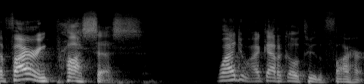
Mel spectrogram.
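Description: The recording is very clean, and the background is silent. In it, a man speaks at a fairly slow pace. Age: 60s. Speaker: guest preacher. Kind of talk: sermon.

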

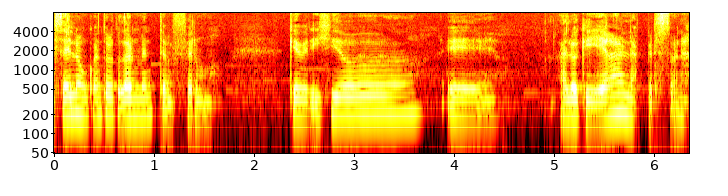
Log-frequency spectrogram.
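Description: The speaker has a Chilean accent. The delivery is fairly slow, with long pauses that come often. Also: woman. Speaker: podcast host. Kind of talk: casual chat. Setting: bedroom at home.

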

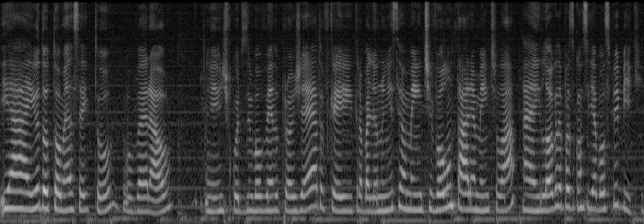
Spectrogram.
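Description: With music in the background, a woman talks at a fairly quick pace in a fairly high pitch, keeping her intonation fairly even. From Pará, Brazil (Igarapé-Açu). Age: 20s. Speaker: biology student. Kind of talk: podcast interview.

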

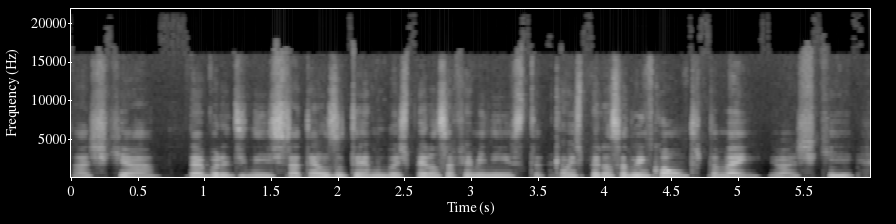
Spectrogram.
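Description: A woman races along at a very fast pace with hardly any pauses. Her voice is fairly low, with a dark, mellow tone and fairly even intonation. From Pernambuco, Brazil. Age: 30s. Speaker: psychologist and researcher. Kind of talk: interview conversation.

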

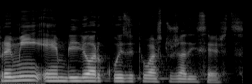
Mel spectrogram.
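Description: Speech comes at a very fast pace in a European Portuguese accent with ordinary pitch variation. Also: man. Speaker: culture podcast co-host. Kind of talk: casual chat.

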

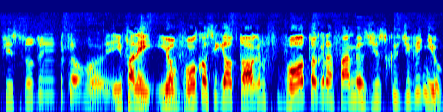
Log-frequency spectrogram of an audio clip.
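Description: A man speaks with lively intonation at a fairly quick pace. Music plays in the background. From Porto Velho, Brazil. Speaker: listener guest. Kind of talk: casual chat.

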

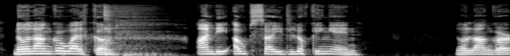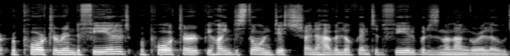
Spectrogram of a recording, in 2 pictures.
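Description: In a Cork accent, a man talks at a fairly quick pace with a fairly high pitch, ordinary pitch variation, and a bright, sharp, animated tone, recorded very cleanly against a silent background with a dry, close sound and no echo. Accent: Cork Irish. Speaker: podcast host and football fan. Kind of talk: casual chat podcast. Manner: joking, animated.

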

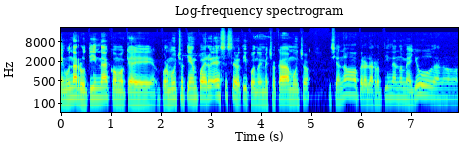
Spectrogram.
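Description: A man with a Peruvian accent speaks in a fairly high pitch with a dark, mellow tone, ordinary pitch variation and a moderate pace. The quiet background has a dry, close sound with no echo. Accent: Peruvian Spanish (Lima). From Peru, Lima. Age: 20s. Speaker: photographer and church video volunteer. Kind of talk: casual interview.

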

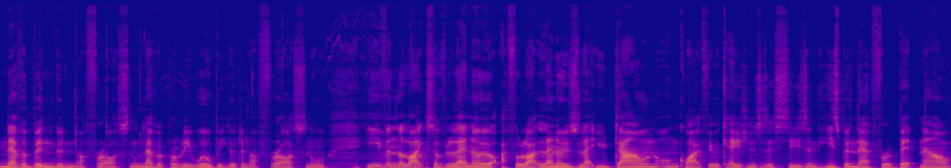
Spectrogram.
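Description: A man with a fairly low voice talks at a very fast pace with hardly any pauses and fairly even intonation. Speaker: football podcast co-host. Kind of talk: casual chat. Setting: studio.

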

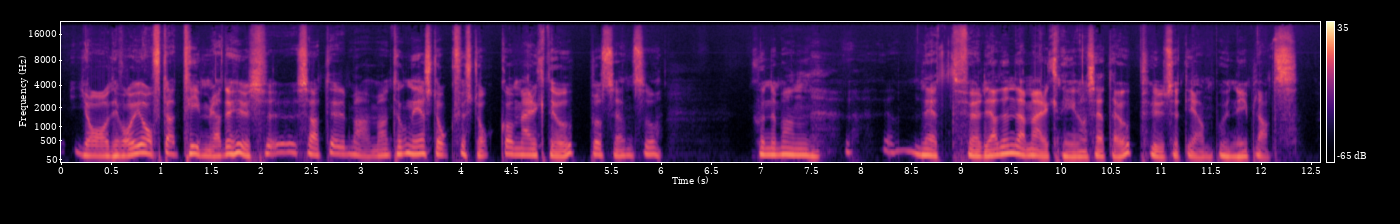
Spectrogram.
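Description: A man speaks at a fairly slow pace in a medium pitch with a dark, mellow tone. His voice is somewhat breathy, with lively intonation and very even loudness. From Stockholm archipelago, summers since childhood. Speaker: islander interviewee. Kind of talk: casual interview chat. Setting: outdoors on a terrace. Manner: halting, with repetitions.

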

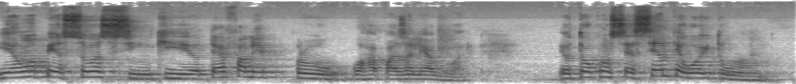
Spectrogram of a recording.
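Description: The speaker keeps a moderate pace, with very wide pitch swings. Noticeable background noise and audible room echo fill the recording. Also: woman, medium pitch for a woman. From Belo Horizonte, Minas Gerais, Brazil. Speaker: favela resident, daughter of interviewee. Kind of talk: interview testimony. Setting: at home, on a sofa. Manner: halting, repetitive.

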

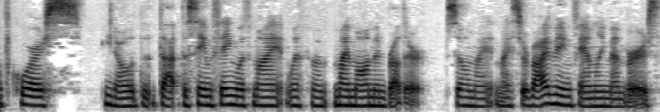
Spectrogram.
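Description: A woman's fairly low, monotone voice with flat intonation and a Canadian accent. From Canada, Toronto. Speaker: educator and therapist in training. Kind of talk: casual interview. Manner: hesitant, many fillers.

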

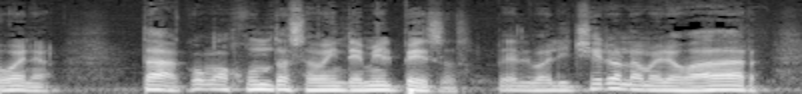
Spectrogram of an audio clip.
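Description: A man speaks in a normal speaking voice at a medium pitch. His intonation is fairly even and his pace fairly quick. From Uruguay. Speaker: musician in a rock band. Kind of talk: radio interview.

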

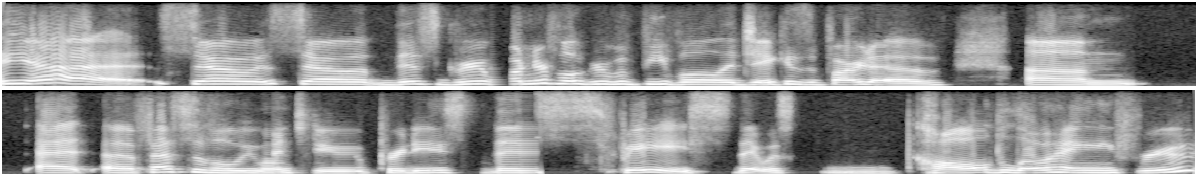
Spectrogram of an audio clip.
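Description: A woman's fairly high-pitched, ordinary speaking voice with lively intonation and very even loudness, at a fairly slow pace, dry and close with no echo over a quiet background. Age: 30s. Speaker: flower farmer and permaculture practitioner. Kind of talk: casual chat.

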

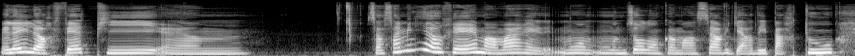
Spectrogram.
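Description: A woman speaks at a fairly slow pace with a Quebec accent, her pitch fairly high and its variation ordinary. The recording is very clean, with a silent background. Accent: Québécois French. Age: 20s. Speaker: podcast host. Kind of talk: casual monologue. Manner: hesitant with fillers.

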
